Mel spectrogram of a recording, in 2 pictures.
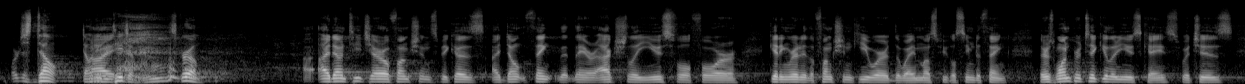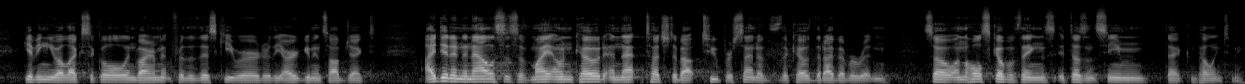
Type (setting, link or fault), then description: setting, busy venue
